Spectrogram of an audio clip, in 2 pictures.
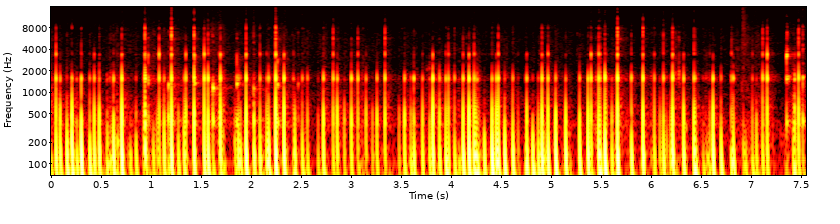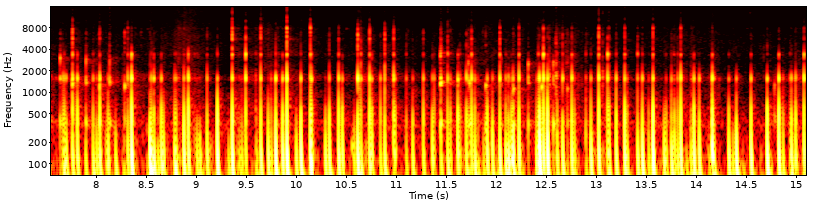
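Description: A small, solid, round cross-cut slice of light-colored wood with visible growth rings is held in both hands and tapped and scratched with fingertips and nails. Rapid, closely spaced taps make dull, low knocks that die away almost instantly, mixed with soft scratching over roughly fifteen seconds.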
